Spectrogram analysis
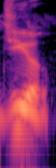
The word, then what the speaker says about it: ज्ञ: दोस्तों ज्ञ का जो सही रूप से या मानक उच्चारण है वह है ज्य। क्या है दोस्तों, ज्य। लेकिन अधिकांश रूप से जो अधिकांश लोग हैं वह इसे ज्य नहीं बोलकर क्या उच्चरित करते हैं, ज्ञ उच्चरित करते हैं।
